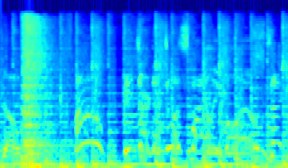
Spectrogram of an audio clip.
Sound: shrieks

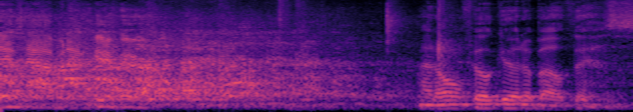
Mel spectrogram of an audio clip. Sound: crowd laughs

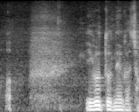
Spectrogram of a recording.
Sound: inhaling

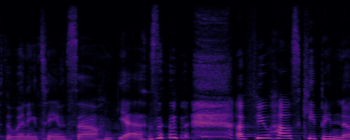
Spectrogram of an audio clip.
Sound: laughing

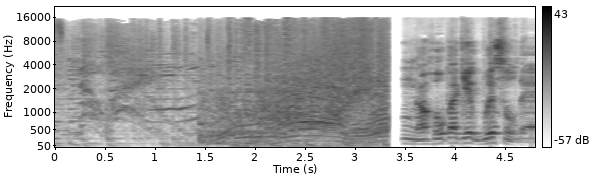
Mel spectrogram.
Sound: engine revving

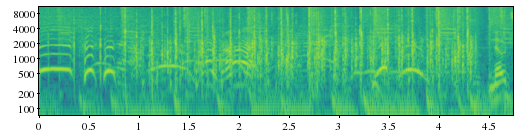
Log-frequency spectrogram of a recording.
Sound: flip crew applauding

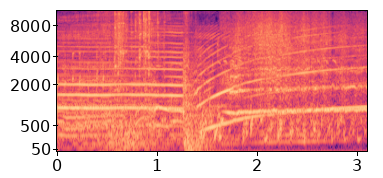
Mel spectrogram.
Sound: screaming; siren wailing

